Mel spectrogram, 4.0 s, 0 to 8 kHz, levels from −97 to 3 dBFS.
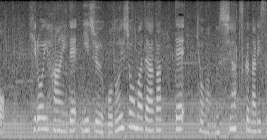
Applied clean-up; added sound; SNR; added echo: none; Brass instrument; 8 dB; none.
